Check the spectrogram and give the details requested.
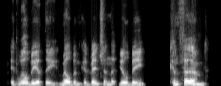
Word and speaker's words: Melbourne: Just remind me again how you pronounce the name of this city. Melbourne.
